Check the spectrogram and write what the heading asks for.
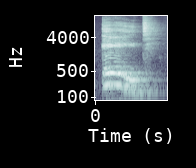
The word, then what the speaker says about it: ate: ter que falar I ate. E aí você fala, pô, eight não é o número 8? Sim, é a mesma pronúncia. Eight e eight são a mesma pronúncia do número 8.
